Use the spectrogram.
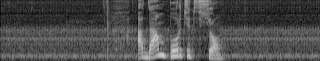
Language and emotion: Russian, positive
